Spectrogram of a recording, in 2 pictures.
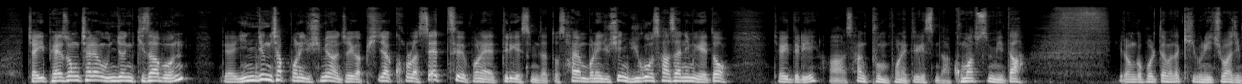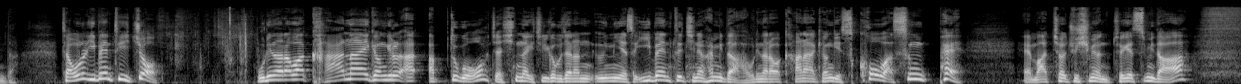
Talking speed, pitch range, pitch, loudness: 360 characters per minute, 125-175 Hz, 145 Hz, -15 LUFS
